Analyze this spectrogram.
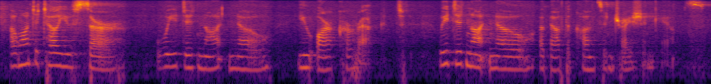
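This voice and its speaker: At a very slow pace, a woman with a medium pitch speaks in fairly even intonation over noticeable background noise. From United States. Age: 80s+. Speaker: audience member. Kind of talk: audience question and comment.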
